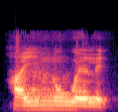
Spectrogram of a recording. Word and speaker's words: Hainuwele: Hainuwele. How do you say it? Hainuwele.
